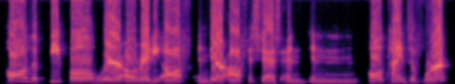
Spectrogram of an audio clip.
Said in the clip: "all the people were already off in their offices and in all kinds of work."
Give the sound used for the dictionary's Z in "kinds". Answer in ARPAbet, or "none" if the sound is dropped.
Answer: S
